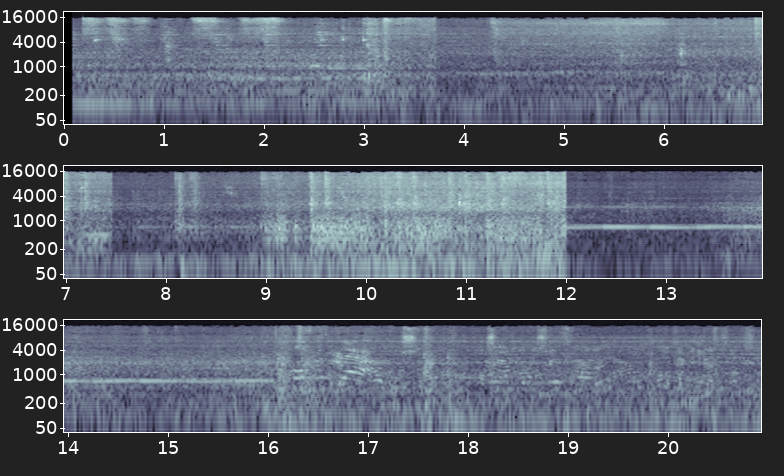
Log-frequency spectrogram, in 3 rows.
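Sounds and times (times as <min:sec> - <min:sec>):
train rumbling past: 0:00.1 - 0:20.9
wheels clacking over rail joints: 0:05.5 - 0:12.0
steady high-pitched tone: 0:12.0 - 0:16.9.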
